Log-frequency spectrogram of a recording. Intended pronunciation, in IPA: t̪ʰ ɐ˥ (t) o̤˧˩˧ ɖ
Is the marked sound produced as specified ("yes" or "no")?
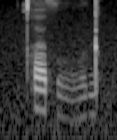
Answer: no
